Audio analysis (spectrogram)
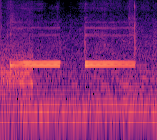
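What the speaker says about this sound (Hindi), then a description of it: "all of a sudden emergency alert सबके फ़ोन्स" Emergency missile alert tones blaring from mobile phones, two long loud electronic beeps about a second each separated by a short gap, over a steady background hum.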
